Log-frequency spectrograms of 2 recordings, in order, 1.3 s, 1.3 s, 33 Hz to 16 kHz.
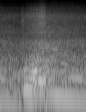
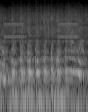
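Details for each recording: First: BMW E46 mechanic special with dash lights, reported thermostat fault and misfire: quick throttle blip climbs and falls evenly with no stumble or popping; engine revs smoothly, no audible misfire. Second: BMW E46 mechanic special, first start after work including a thermostat, coolant not yet topped off: cranks, catches and idles unevenly with shaky stumbling beat and chime; check engine light on, owner suspects something left disconnected.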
